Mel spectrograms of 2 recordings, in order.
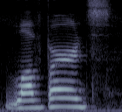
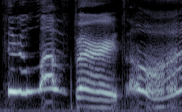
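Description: First: Slow, low, puzzled echo. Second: High, loud delighted gush; gushing excited. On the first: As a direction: drag it out, baffled. Elephant echoes in disbelief. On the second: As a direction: squeal it out with delight. Pig gushes about lovebirds. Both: Acted.

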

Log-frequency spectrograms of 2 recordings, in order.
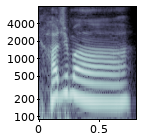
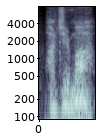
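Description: First: Hajima lifted high with the last syllable held; sing-songy. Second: Hajima short and firm, ending cut off. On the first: Streamer showing how Koreans say stop doing that, sing-songy Hajima. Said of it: "sing-songy". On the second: Streamer showing an angrier stop doing that, firm Hajima. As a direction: say Hajima as a firm, quick order. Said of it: "I think that'll be very firm". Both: Shown as a demonstration.

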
